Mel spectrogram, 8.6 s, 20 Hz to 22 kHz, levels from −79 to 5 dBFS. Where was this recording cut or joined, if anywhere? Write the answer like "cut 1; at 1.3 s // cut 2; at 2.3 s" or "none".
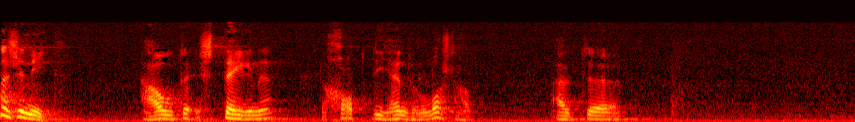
none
